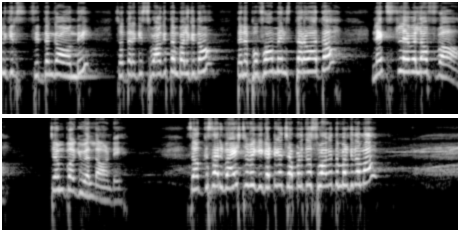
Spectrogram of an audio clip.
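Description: A young woman speaks with animation through a microphone in a large hall.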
